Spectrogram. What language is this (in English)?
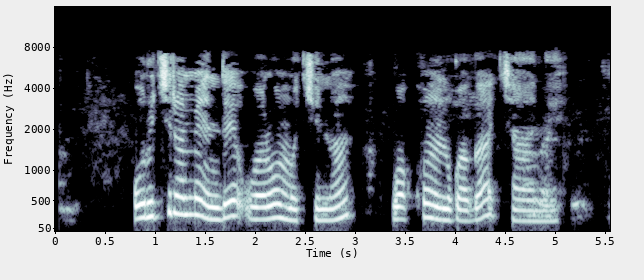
Kinyarwanda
